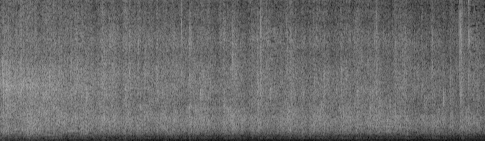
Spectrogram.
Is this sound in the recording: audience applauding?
yes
